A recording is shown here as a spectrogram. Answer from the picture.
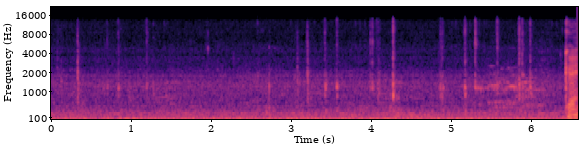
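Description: Faint, irregular clicking from a computer keyboard and mouse over a low steady hum.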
